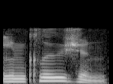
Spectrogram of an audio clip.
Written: inclusion

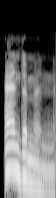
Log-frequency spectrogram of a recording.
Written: Andaman

